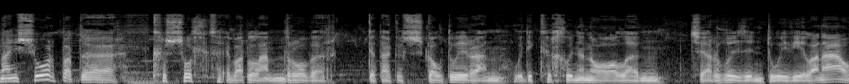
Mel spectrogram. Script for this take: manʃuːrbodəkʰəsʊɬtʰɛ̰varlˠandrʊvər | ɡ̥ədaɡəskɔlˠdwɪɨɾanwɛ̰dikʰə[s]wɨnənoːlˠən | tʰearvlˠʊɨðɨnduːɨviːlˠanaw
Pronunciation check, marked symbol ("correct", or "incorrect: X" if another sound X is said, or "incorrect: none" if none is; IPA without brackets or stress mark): incorrect: χ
